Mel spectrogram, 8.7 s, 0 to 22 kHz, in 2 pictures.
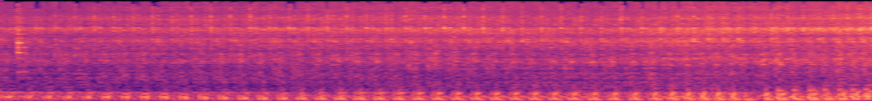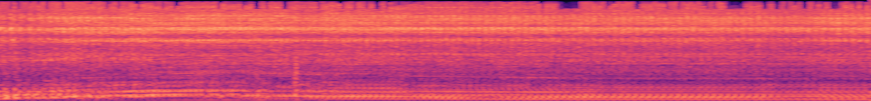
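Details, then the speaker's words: Suzuki GS500 with slip-on exhaust, warm after six to eight minutes running: lumpy uneven idle, then a rev that rises and settles; runs happily only on choke, owner suspects lean and plans a bigger jet and needle adjustment. "will bothers me is when I put the choke on the bikes happy now a good running bike will be unhappy when it's will with the choke on"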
